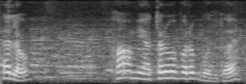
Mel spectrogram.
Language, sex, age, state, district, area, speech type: Marathi, male, 18-30, Maharashtra, Sindhudurg, rural, spontaneous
